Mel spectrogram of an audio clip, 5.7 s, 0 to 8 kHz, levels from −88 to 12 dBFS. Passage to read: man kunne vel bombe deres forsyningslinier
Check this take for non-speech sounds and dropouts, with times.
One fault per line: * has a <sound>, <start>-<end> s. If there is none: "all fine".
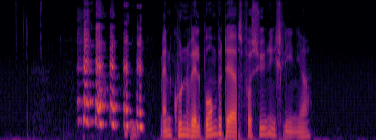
* has a laugh, 1.1-2.2 s
* has a dropout, 3.5-3.6 s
